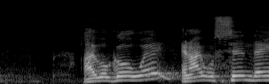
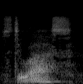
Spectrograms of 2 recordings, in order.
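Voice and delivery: whisper; 7 dB quieter than usual. Real, not acted. Hushed aside to congregation.

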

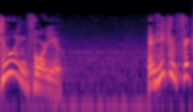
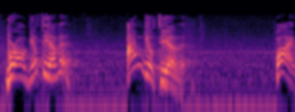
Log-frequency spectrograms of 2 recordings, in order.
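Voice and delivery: ordinary delivery

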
